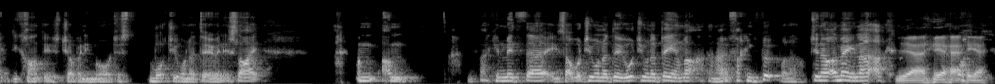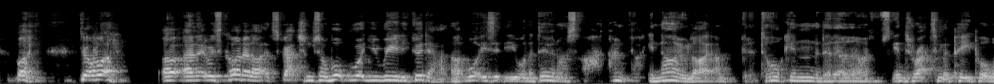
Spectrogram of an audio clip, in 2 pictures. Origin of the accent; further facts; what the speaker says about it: Bognor Regis, South East England, United Kingdom; I was brought up in Bognor on the South Coast.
